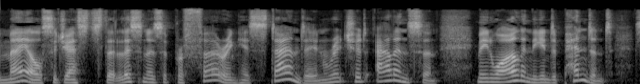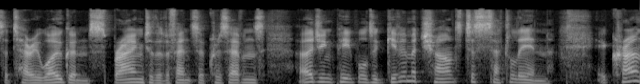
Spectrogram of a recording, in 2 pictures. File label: radio news test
